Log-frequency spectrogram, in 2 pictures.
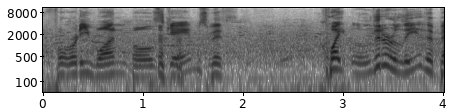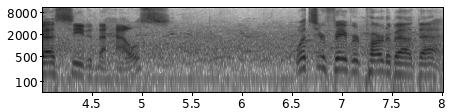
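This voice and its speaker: The speech comes at a fairly slow pace with long, frequent pauses. There is noticeable background noise. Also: man, high pitch for a man. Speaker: baseball TV broadcaster. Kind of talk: live baseball broadcast banter and interview.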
